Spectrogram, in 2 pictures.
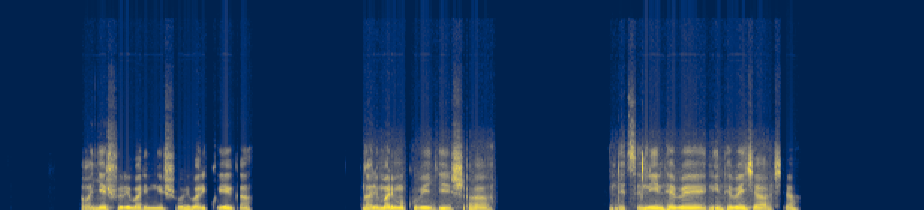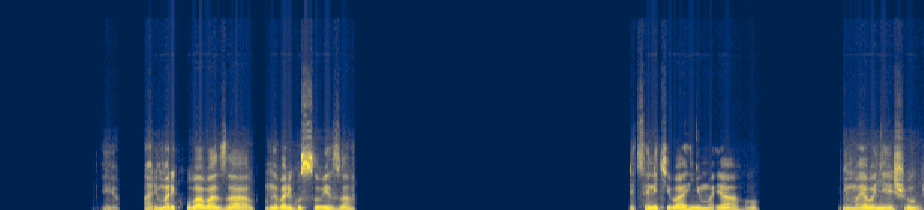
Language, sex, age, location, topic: Kinyarwanda, male, 25-35, Musanze, education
